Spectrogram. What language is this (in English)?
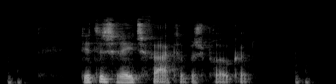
Dutch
